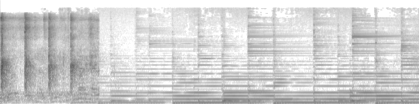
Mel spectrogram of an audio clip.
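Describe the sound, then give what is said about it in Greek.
A short burst of applause from a small group, lasting only a second or so, quickly giving way to a steady, tuneful musical passage that carries on to the end. “Χειροκρότημα, χειροκρότημα.”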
